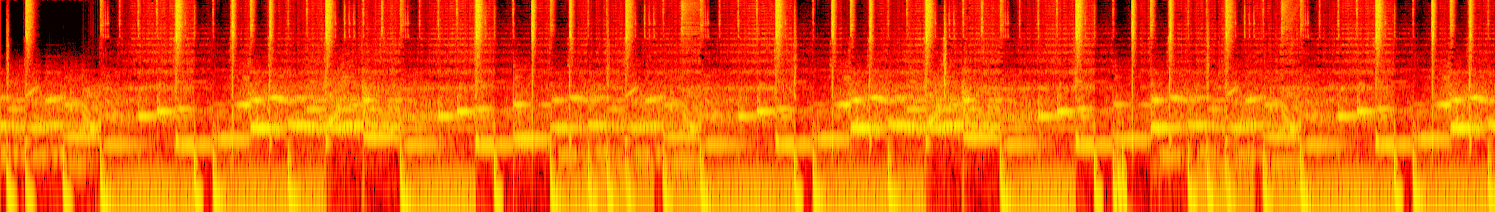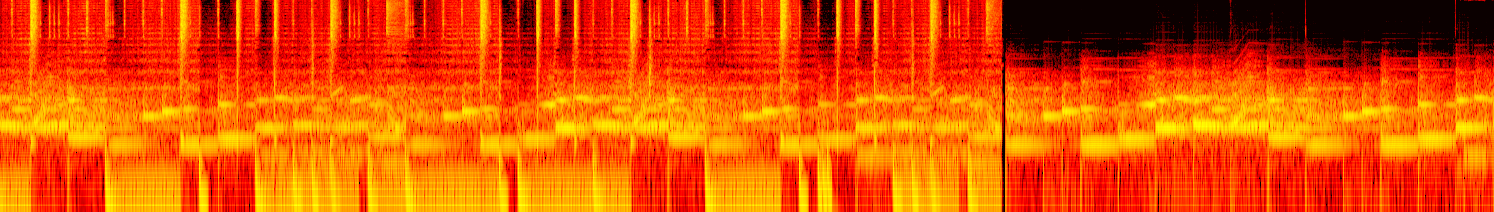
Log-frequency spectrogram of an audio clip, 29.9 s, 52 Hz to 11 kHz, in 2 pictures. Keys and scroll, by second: 0.0-4.6 typing, 6.3 space, 7.1 space, 9.5 space, 12.6 ctrl+alt+z, 13.0 ctrl+alt+z, 13.9 space, 14.9 space, 15.3 space, 16.2 space, 17.9 space, 18.4 space, 19.7 space, 20.8 space, 21.6 space, 22.8 ctrl+alt+z, 24.0 ctrl+alt+z, 25.6 space, 26.6 space, 27.3 ctrl+alt+z, 29.4 space.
